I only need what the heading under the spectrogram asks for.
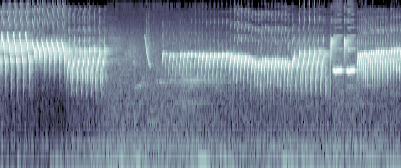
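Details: Excited canary song played to teach young canaries: a rapid high trill, a short silent gap, then a long even rattling trill that falls slightly, a few sharp pure whistles, and a final fast trill.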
